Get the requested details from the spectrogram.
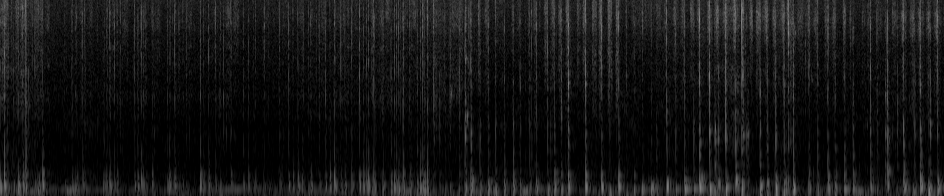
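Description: A plastic body mist spray bottle filled with orange liquid, with a striped label and a pump cap, is held in both hands close to the mic and tapped quickly with fingertips and nails. The result is a steady, uneven patter of short, dull, low-heavy taps with little ring, growing slightly louder toward the end.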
